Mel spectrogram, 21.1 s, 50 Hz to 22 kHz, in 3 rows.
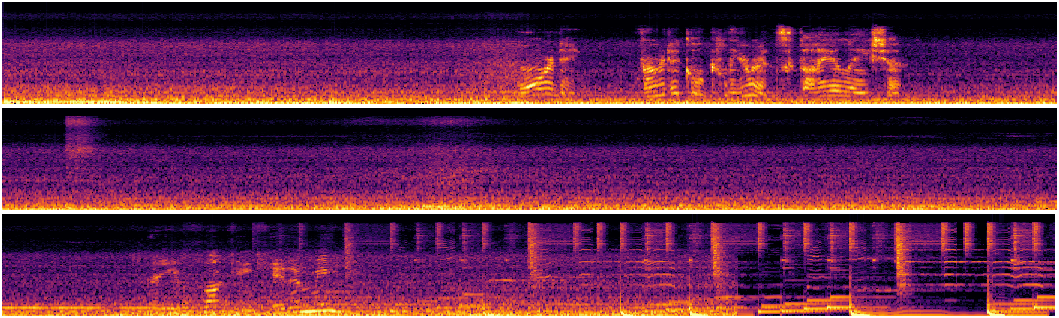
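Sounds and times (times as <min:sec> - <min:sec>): diesel truck engine running: 0:00.0 - 0:09.5, 0:10.4 - 0:19.1
road rumble: 0:00.0 - 0:19.1
brief air hisses: 0:07.4 - 0:07.8.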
